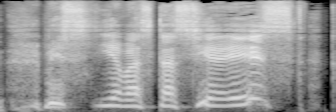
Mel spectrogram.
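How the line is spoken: Shrieking. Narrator (German): kreischte sie

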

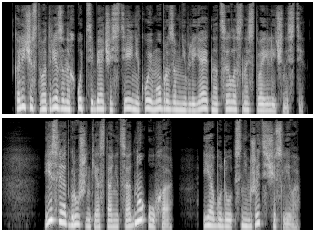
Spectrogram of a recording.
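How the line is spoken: Calm. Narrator (Russian): Муж спокойно выслушал мою сбивчивую речь и сказал

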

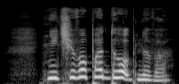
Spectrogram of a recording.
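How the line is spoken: Anxious woman's exclamation. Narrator (Russian): воскликнула, заламывая пальцы

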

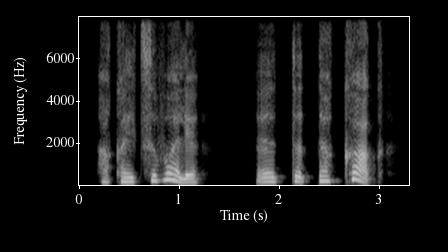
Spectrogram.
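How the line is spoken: Amazed mumble. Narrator (Russian): промямлила я, изумленно

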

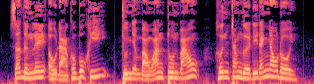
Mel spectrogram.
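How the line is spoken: Loud urgent shout. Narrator (Vietnamese): Người từ phòng trực chạy ra lớn tiếng hô

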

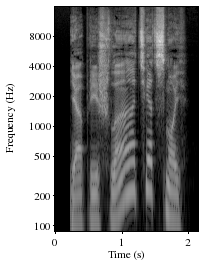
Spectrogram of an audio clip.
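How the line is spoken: Musical, clear voice. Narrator (Russian): произнесла она музыкальным и чистым голосом

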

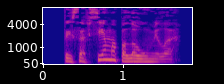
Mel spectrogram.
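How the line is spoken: Angry hushed hiss. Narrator (Russian): злобно зашипел, чтобы не нашлось лишних ушей

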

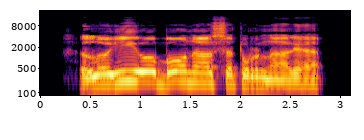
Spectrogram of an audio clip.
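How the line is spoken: Group shouting. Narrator (Russian): закричали все сотрапезники раба

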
